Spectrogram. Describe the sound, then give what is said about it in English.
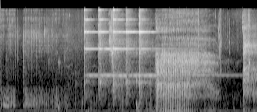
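A small, bright bell rings loudly several times in quick succession, its tone lingering before a burst of rushing noise takes over. “Hashtag so, sell the bell.”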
